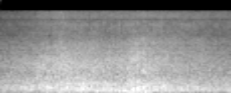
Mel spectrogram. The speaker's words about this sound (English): It is an idyllic seascape. Waves crash out either on vast sandy beaches that run up and down the Galician coastline or rutted into small coves.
